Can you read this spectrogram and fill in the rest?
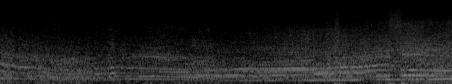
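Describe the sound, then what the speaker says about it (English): Open-wheel racing car from a 1971 international spring trophy race howls at high, over-revved pitch, the engine note rising and holding steadily, loud and alone. "Although he's over-revving his engine there, he wants to be careful."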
